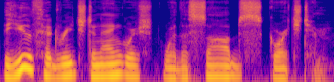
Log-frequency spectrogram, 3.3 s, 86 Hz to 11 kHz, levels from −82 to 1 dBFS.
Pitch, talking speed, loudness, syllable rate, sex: 110 Hz, 200 wpm, -17 LUFS, 4.7 syllables/s, male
